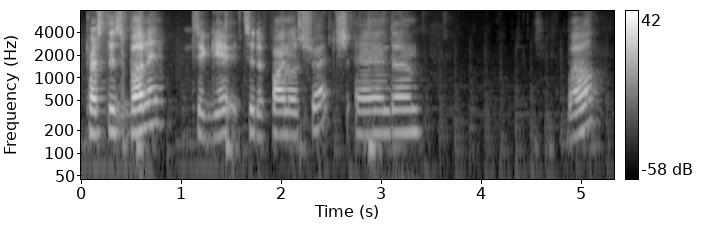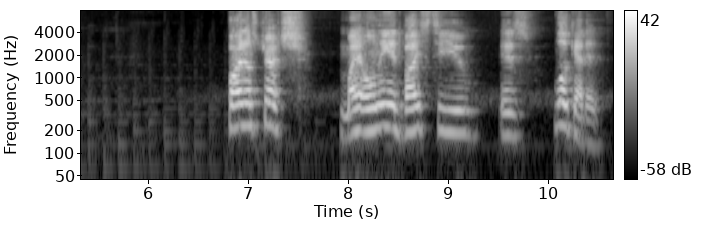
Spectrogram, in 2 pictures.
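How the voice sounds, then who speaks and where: This is a laid-back game walkthrough commentary, informal and peppered with self-deprecating remarks. The mid-range voice takes its time and pauses often, while game music plays behind it.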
